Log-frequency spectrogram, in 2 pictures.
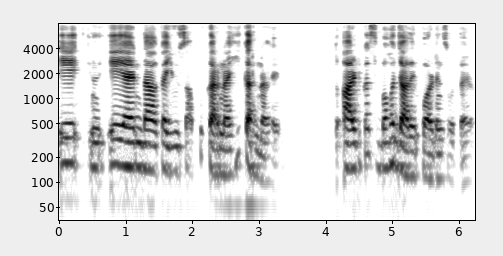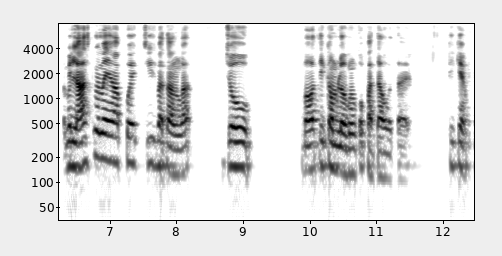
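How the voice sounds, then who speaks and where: A man explains grammar in a high, bright voice. He teaches at a steady, patient classroom pace, keeps asking his listeners questions and repeats key points. He checks understanding with short confirmations. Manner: asks rhetorical questions, repeats points, says "ठीक" often. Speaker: English teacher.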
